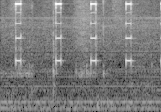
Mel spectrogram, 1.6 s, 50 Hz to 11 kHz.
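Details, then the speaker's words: Power Probe fault finder tracing the P0693 cooling fan relay 2 control circuit (reported open) on a 2008 Saturn Astra that failed emissions; sharp high beeps about every third of a second over faint hum as signal is picked up along connector and harness. "But you can see I have, you know, I'm picking up the signal all the way to the connector, and then if I go down to the harness, I'm picking it up, and I go down, skip to a part I can get to."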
